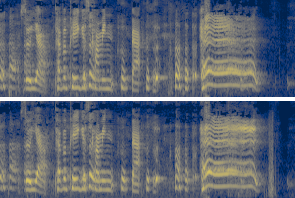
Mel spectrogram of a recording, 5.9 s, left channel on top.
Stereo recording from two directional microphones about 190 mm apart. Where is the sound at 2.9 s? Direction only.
40° left (ahead or behind).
